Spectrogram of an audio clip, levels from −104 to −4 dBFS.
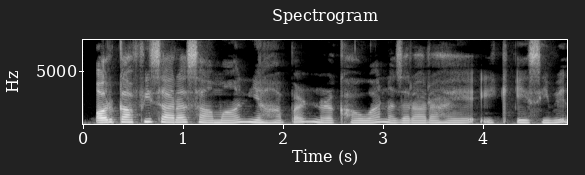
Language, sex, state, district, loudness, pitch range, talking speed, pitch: Hindi, female, Bihar, Gopalganj, -27 LUFS, 190-225 Hz, 200 wpm, 200 Hz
